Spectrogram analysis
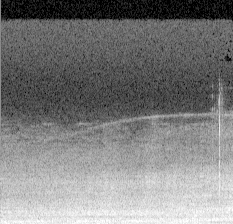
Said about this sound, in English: Here comes another noisy truck carrying massive boulders.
